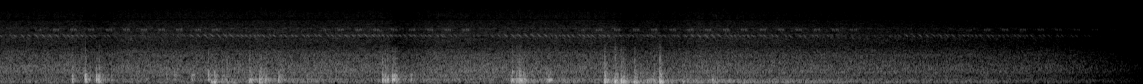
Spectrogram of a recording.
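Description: Fireworks shells bursting in the sky: a run of irregular booms over the first seven seconds or so. The sound then fades out to silence near the end.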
